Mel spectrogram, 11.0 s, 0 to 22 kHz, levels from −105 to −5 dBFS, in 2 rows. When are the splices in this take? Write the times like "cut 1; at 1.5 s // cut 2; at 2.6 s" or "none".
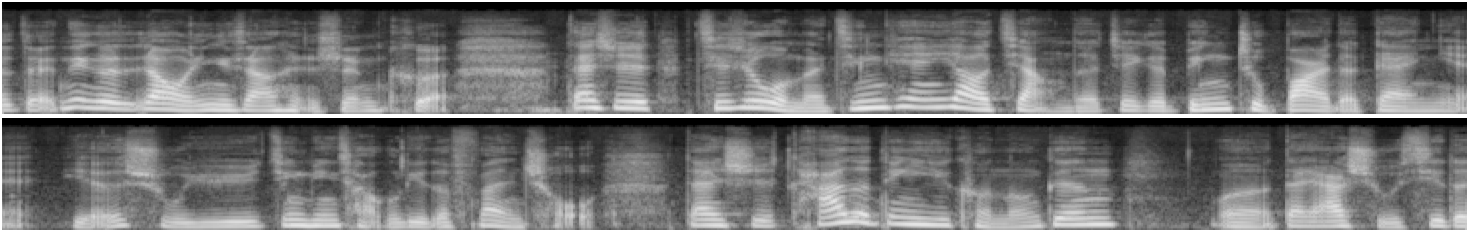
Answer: none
